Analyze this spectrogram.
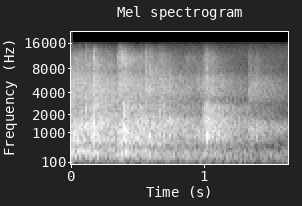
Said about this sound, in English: Can I get a better clap than that? Can I get a better clap than that? He is worthy. He is worthy.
